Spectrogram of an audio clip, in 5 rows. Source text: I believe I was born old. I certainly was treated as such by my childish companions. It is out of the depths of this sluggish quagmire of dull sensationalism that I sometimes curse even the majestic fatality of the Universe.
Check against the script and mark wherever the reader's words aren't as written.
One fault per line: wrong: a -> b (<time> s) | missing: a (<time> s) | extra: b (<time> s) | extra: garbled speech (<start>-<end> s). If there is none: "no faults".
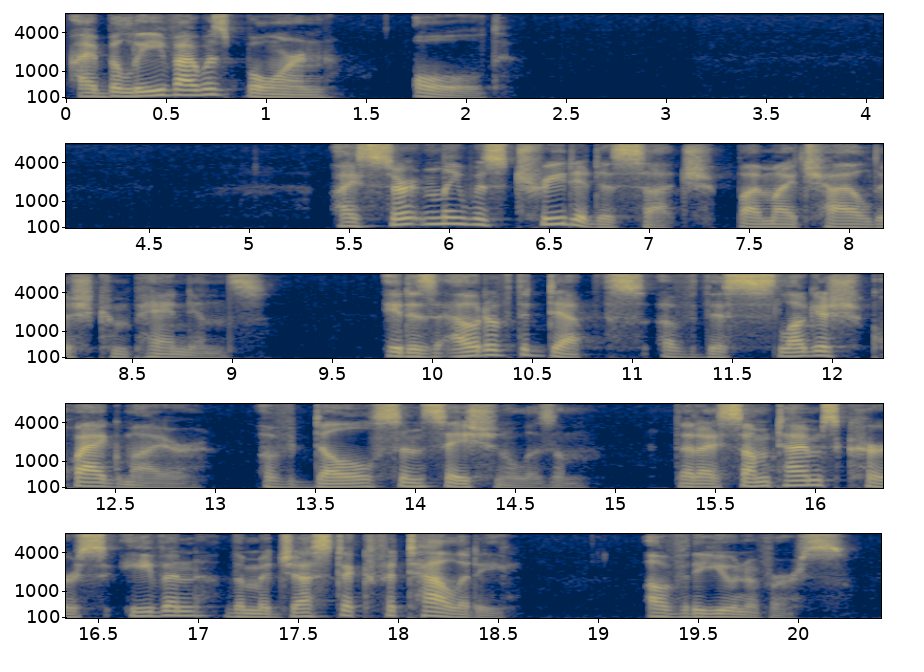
no faults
